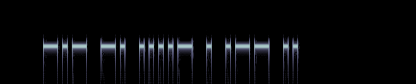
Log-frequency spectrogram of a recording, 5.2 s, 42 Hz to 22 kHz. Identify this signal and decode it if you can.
Morse code, heard as a keyed tone, about 21 wpm, 700 Hz. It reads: KN4EWI
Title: K1USN SST QSO Practice - 20wpm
